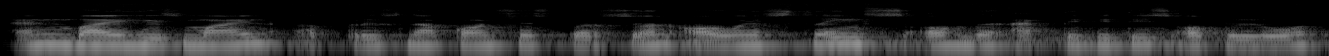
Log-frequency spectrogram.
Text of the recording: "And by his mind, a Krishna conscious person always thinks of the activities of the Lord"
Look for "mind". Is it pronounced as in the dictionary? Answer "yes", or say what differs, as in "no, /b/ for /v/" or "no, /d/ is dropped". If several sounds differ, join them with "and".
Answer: yes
